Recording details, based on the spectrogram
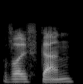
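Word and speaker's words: Wolfgang: watching this I I I do know that his name is like supposed to be pronounced Wolf Gang but the Wolf Gang just sounds kind of funny H also they're all American so they get the American treatment when it comes to pronouncing foreign names when did you see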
